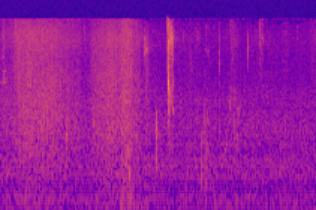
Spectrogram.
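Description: Near silence, with faint sounds of a man sipping white wine from a glass and working it in his mouth, then a light tap or two as the wine glass is set down on the table.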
